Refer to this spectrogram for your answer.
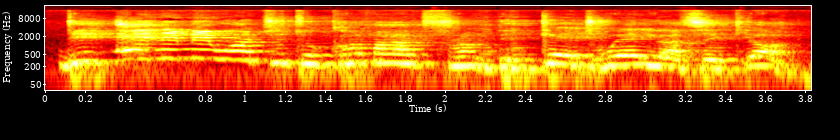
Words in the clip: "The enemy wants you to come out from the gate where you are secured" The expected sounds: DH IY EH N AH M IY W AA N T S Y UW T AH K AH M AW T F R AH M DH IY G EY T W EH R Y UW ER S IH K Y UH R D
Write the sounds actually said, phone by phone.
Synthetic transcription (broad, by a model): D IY EH N AH M IY W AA N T Y UW T AH K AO M AW T F R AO M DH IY G EY T W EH Y UW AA S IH K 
